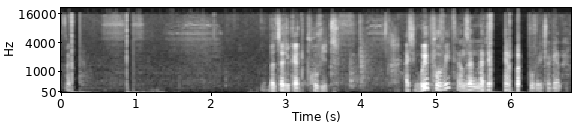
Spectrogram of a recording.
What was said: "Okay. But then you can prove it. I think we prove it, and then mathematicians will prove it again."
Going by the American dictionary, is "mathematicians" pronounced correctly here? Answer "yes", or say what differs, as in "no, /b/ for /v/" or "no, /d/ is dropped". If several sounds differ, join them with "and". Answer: no, /z/ is dropped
